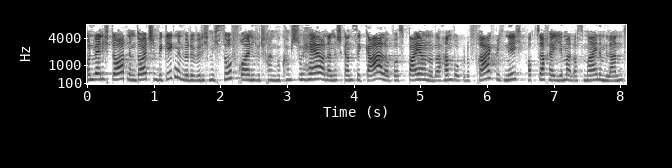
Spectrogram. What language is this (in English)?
German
